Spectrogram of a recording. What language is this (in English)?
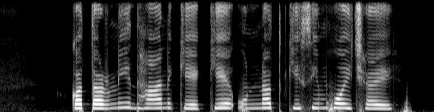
Maithili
